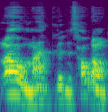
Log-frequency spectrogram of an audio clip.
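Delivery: ordinary talk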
